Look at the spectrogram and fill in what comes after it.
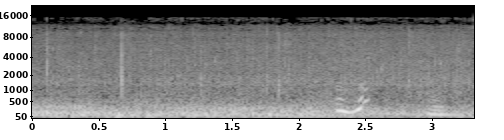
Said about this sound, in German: Und jetzt ist heute der Ton für die Woche der Donner. Ja. Oder? Das ist doch mal ein schöner Ton für die Woche.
